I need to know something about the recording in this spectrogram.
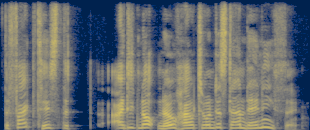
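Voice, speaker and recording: A man's voice: very high-pitched, fairly quick, voice pushed up. A British man voicing a tender, earnest young boy prince with a wistful manner. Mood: regretful.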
